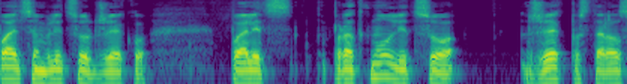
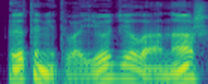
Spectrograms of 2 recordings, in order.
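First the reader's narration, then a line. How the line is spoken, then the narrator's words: Calm objection. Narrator (Russian): спокойно возразил Джек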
